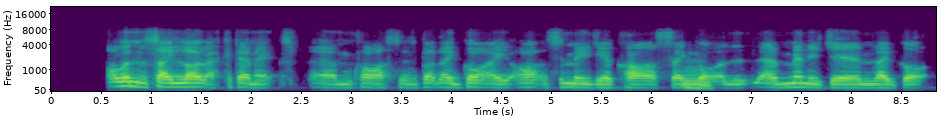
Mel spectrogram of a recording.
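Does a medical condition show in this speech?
Yes: cerebral palsy.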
